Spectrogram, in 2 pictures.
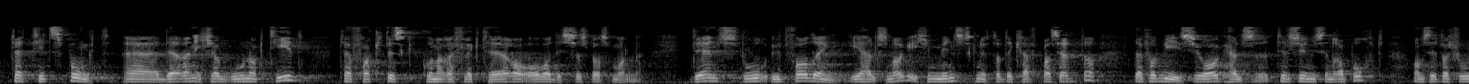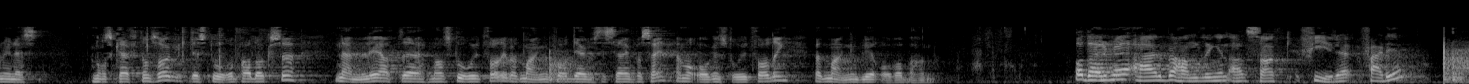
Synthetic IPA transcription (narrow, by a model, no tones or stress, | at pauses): t̪ʰɛɛt̪ʰːɪt̪spʊŋkt̪d̪æɾɛnɪçːəhɑɾɡuːnɔkːt̪ʰiːd̪t̪ʰɪlɔfɑkt̪ɪskʰːʉnːəʁɛflɛkt̪ʰeːɾəʔoːʋəɾd̪ɪsːəspœʁsmoːlənə̰ | d̪̥ɛæɛnst̪uːɾʉːt̪fɔʁd̪ɾɪŋɪhɛlsənɔɾɡəɪçːəmɪnst̪kʰnʉt̪ʰːɑt̪ʰɪlkʰʁɛft̪̚pʰɑsɪɛnt̪əɾd̪̥æɾfɔɾʋiːsəjʊoːɡhɛlsə̰t̪ʰɪlsyːn̩sɪnʁɑpʰɔɾt̪ʔɔmsɪt̪ʋɑʂuːnɪɛ | nɔskʰːʁɛft̪əɔmsɔʁɡd̪ɛst̪uːʁəpʰɑʁɑd̪ɔksənɛmlɪɑt̪mɛhɑːɾst̪uːɾʉːt̪fɔʁd̪ʁɪŋpɛɑt̪mɑŋːəfoːʁd̪ɪɑɡnɔst̪ɪseːʁɪŋfɔsæɪnt̪mɛnmɑ̰ʔoːɡɛnst̪uːɾʉːt̪fɔʁd̪ɾɪŋfɛɑt̪mɑŋːəblɪʁoːʋəʁbəhɑnd̪ət̪ | ɔd̪æɾmeːʔæɾbəhɑnd̪lɪŋənɑʋsɑːkfiːɾəfæːɖɪə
